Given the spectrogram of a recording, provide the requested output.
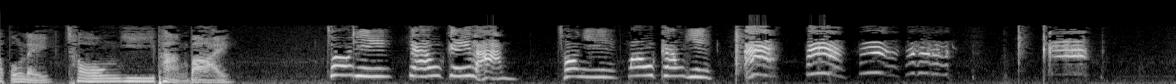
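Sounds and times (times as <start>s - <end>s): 
speech: 0.0s - 2.4s, 3.3s - 7.8s
pet parrot squawking: 7.4s - 9.6s, 10.4s - 11.0s.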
